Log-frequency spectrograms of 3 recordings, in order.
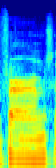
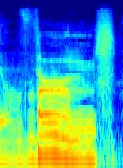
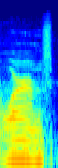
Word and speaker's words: Worms: And if you look on your study sheet, you'll see there's a picture of Martin Luther at the Diet of Worms, which is how you pronounce that, Worms with a V. If you're really German, you would just make it a hard V, Worms. It's not worms, but anyway.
